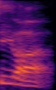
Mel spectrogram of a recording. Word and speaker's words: Silat: with the art like what is salot? Am I even pronouncing it right? Yes. Yes. Cellot. And uh it just just an easy way to remember when someone uses it on you. It just hurts a lot.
